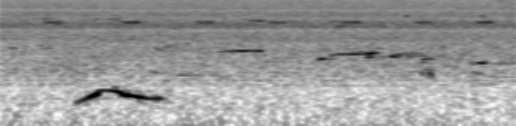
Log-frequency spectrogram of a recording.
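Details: Black-chinned fruit dove calling: a single low, soft hooting note that swells upward briefly and then slides slowly down, heard once over a steady background hiss of insects.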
